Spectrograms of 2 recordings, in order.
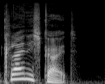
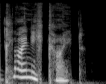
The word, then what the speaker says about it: Kleinigkeit: Eine Kleinigkeit. – Eine Kleinigkeit. – Note the letters IG pronounced ich that sneaked in there between klein and kite the same IG slips into a something sweet.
